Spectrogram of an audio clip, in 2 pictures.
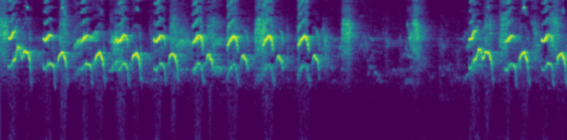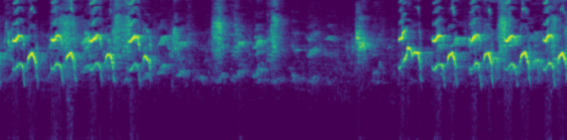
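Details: Female cockatiel giving a mating call, recorded indoors: loud, rapid bursts of sharp high chirps, about two or three per second, in runs of several seconds separated by short pauses.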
